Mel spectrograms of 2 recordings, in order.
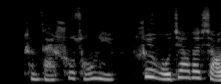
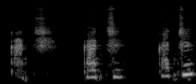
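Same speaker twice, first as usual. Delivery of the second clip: crunching sound; 4 semitones higher, 6 dB quieter than usual. Acted.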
